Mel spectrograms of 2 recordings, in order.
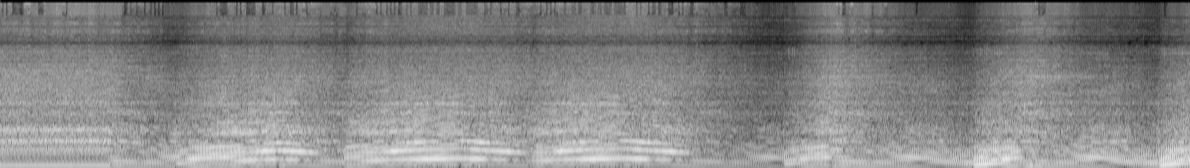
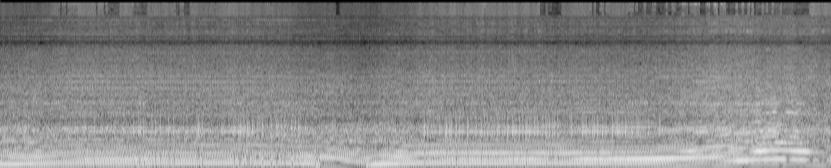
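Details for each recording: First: Suzuki Smash New carburettor motorcycle with heavy fuel consumption and a blackened plug. After the carburettor was refitted, the air screw is adjusted at idle; the single-cylinder revs swell and sag, still running rich. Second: Suzuki Smash New carbureted single-cylinder motorcycle with high fuel consumption, after carburetor air/idle screw adjustment: revs up smoothly and settles, a crisp, even note with no misses or popping.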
